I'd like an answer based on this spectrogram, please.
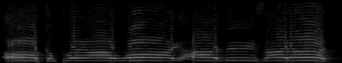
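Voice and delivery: high, loud mock wailing shout; hammed-up shouted griping; mock complaining. Preacher imitates people complaining to God, loud mock wail. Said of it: "You don't complain to God".

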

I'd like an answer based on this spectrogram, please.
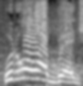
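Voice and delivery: giddy high-pitched delight; thrilled announcement. Acted. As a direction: blurt the amazing news to your wife. Husband thrilled telling his wife.

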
